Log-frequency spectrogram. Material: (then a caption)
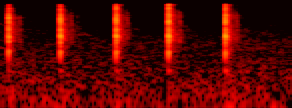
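Steel. Five quick taps on the poll, the back end, of a steel axe head fitted with a handle, each a short, dry, high-pitched click that dies away almost at once. This end is not tempered, so it does not ring like the hardened bit.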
